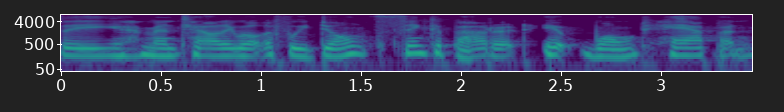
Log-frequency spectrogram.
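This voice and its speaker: With vocal fry, a woman at a medium pitch speaks at a moderate pace. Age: 70s. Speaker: financial planner and author on widowhood. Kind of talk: interview.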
